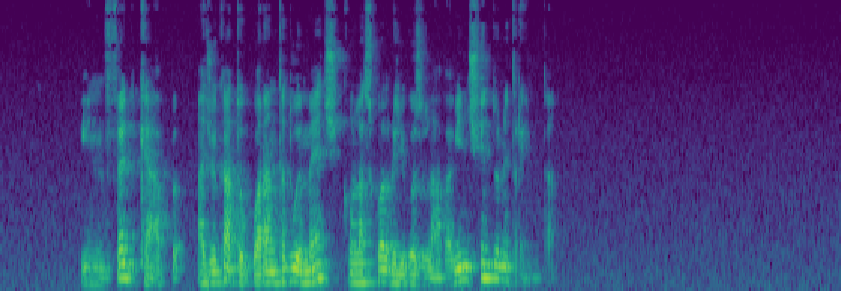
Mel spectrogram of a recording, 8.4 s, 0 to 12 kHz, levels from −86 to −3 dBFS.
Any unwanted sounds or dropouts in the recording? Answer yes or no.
no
